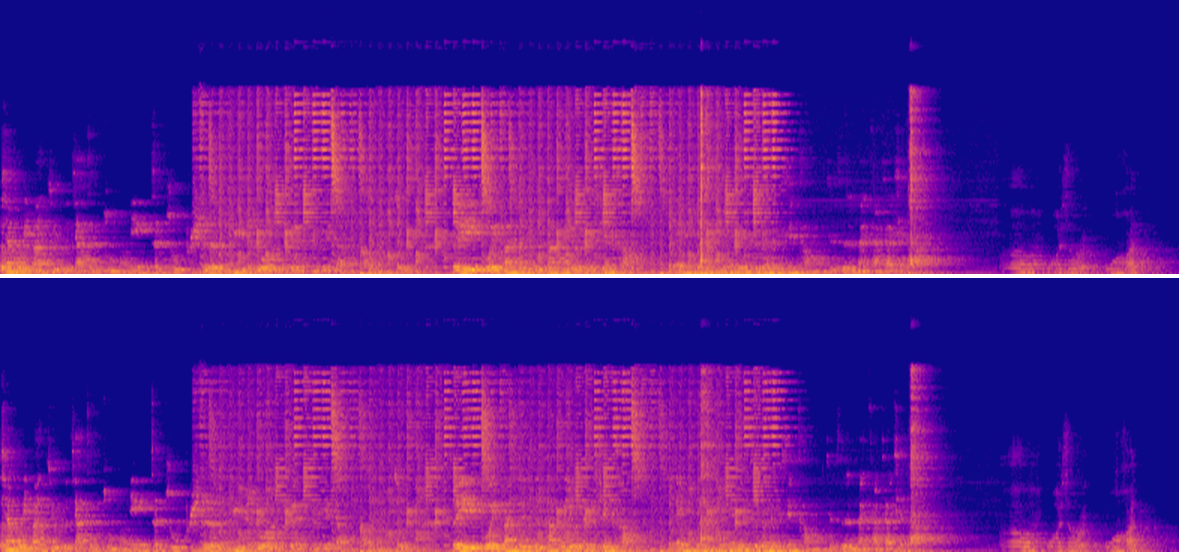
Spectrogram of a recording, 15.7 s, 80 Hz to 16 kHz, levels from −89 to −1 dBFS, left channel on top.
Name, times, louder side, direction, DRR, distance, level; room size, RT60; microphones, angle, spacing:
voice 1, 0.0-8.4 9.0-12.3, right 1 dB, 70° right, -4 dB, 2.1 m, -29 dB
voice 2, 2.5-2.9 5.9-6.4 9.2-9.6 13.4-15.2, right 2 dB, 30° right, 6 dB, 0.6 m, -39 dB
sound 1, 2.6-10.4, left 2 dB, 20° left, 0.5 m, -33 dB
sound 2, 7.9-13.3, left 3 dB, 70° left, 0.9 m, -41 dB
8.0 x 6.2 x 2.8 m, 1.4 s
head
